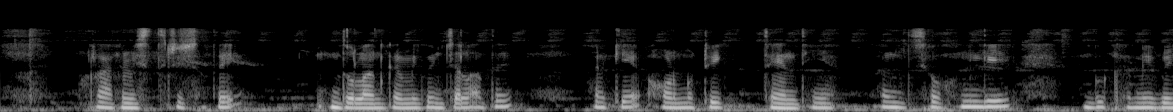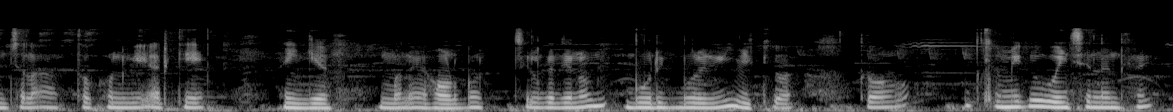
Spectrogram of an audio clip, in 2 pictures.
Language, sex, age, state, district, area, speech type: Santali, male, 18-30, West Bengal, Uttar Dinajpur, rural, spontaneous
